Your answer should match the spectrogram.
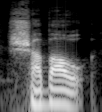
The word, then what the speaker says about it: Jabot: J-A-B-O-T. – J-A-B-O-T. Jabot. Schabau.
